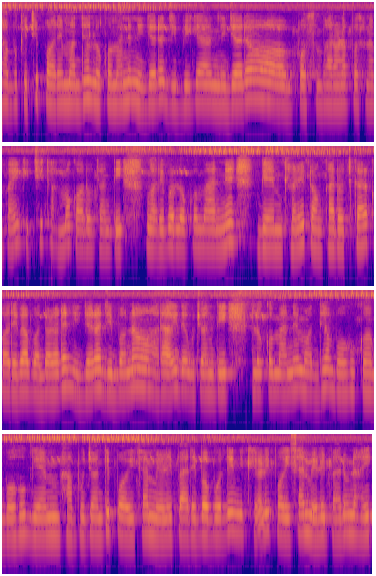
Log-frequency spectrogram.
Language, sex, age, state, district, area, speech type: Odia, female, 18-30, Odisha, Kendujhar, urban, spontaneous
